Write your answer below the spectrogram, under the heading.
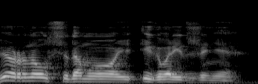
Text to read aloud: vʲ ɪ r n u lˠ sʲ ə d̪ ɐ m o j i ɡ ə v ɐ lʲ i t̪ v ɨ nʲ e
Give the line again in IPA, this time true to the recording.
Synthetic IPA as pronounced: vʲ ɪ r n u lˠ sʲ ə d̪ ɐ m o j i ɡ ə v ɐ ɾʲ i t̪ ʐ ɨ nʲ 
